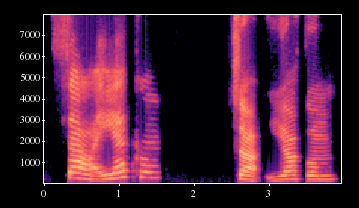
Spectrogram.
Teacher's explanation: So when you saying it, you need to give sort of a slight jerk sound and make sure you say it from the middle of your throat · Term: letters of throat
